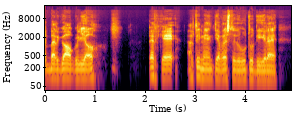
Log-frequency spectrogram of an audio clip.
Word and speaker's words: Bergoglio: essendo italiano bensì argentino, la pronuncia è in lingua ispanica, castigliana, e quindi è Bergoglio, perché altrimenti avreste dovuto dire Platini invece di Platini, come tutti quanti abbiamo appellato Michel Leroy.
